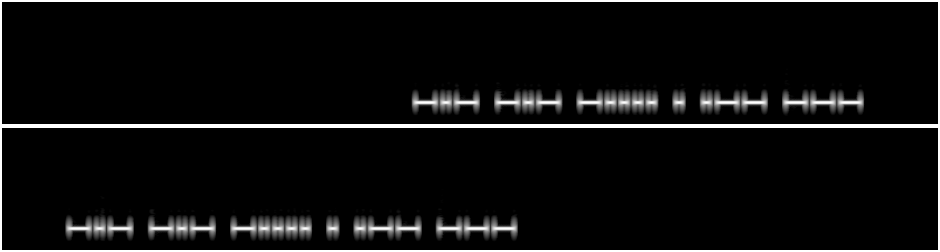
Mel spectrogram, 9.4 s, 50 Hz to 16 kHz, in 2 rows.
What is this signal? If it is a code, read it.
Morse code, heard as a keyed tone, about 34 wpm, 700 Hz. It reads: KK6EWO KK6EWO
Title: USA Call Signs - 6 Characters - Repeated 2x - 35wpm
